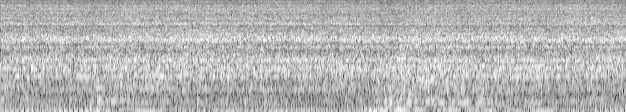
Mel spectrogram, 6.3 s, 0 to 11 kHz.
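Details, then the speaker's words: Renault Megane RS Cup 225 after fitting a replacement eBay fuel pump assembly: steady, even idle with a faint constant hum from the new pump underneath, which the old pump never made; no leaks, fuel level low. "What's interesting is I can actually hear this fuel pump. I couldn't hear the previous one whatsoever."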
